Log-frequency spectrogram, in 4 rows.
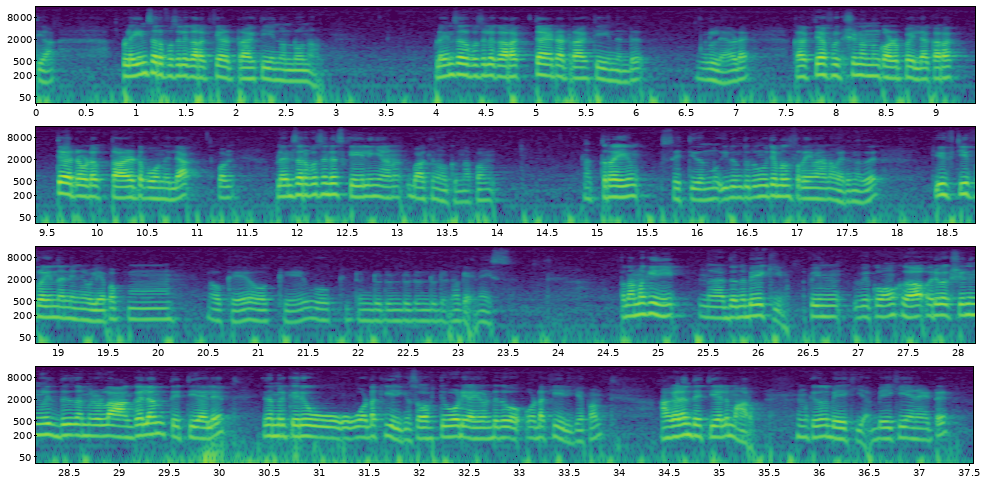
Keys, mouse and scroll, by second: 14.4 space, 16.3 Right, 18.1-21.1 drag, 23.8-26.0 middle drag, 26.0 click, 26.4 shift+middle click, 27.4 shift+scroll up 1, 27.6-30.7 shift+middle drag, 34.1 Right.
